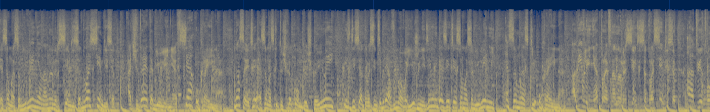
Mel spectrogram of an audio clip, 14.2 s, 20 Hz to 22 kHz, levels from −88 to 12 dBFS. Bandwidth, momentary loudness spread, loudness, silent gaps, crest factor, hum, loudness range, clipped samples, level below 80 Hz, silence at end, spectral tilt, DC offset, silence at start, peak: 15.5 kHz; 2 LU; -9 LUFS; none; 8 dB; none; 1 LU; under 0.1%; -16 dBFS; 0 s; -4.5 dB/octave; 0.3%; 0 s; 0 dBFS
